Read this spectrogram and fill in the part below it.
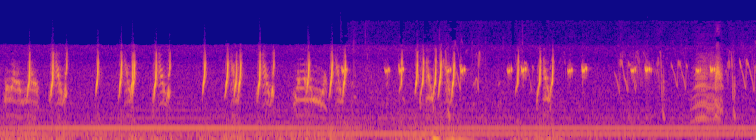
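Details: Female quail calling around dawn, used as a hunting lure call, gives quick, sharp chirps in pairs and short clusters, several per second, then clearer whistled notes, over a low steady electrical hum.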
